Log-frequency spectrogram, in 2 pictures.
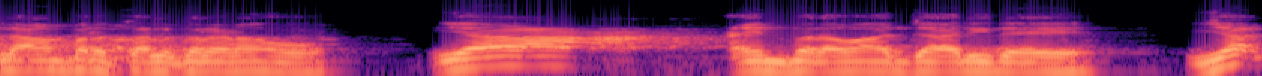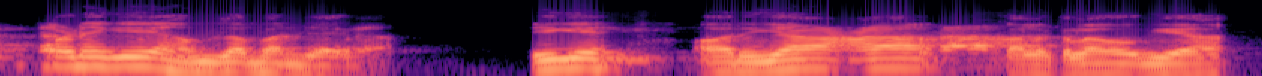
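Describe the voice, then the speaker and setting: In a lo-fi recording, a man with a mid-range, slightly mellow voice leads a recitation pronunciation class. He goes letter by letter with patience, asks the students questions, and occasionally chants verses in a long, melodic tone.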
